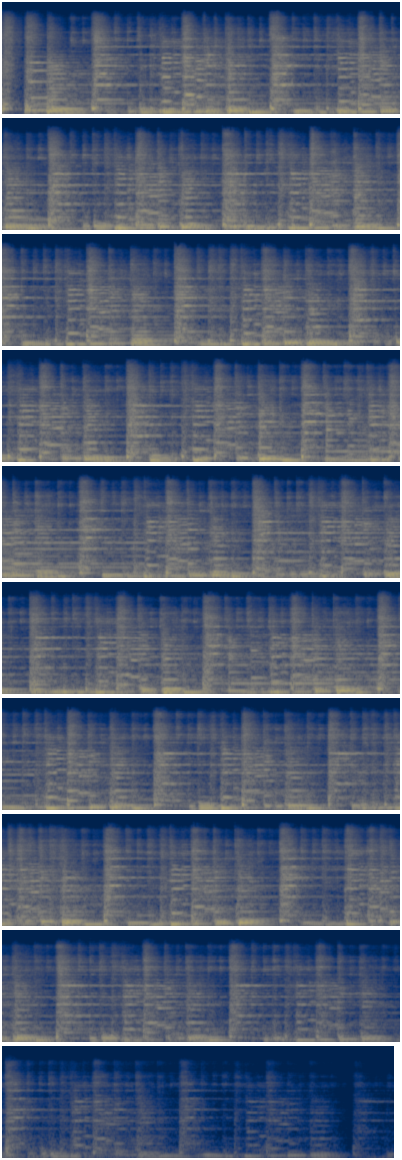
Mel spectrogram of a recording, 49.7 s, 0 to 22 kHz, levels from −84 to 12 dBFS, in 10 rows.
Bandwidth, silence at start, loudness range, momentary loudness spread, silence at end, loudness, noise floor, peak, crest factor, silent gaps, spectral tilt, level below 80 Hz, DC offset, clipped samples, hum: 15.5 kHz; 0 s; 8 LU; 9 LU; 0.05 s; -24 LUFS; -53 dBFS; -4 dBFS; 20 dB; none; -4 dB/octave; -38 dBFS; 0.1%; under 0.1%; none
